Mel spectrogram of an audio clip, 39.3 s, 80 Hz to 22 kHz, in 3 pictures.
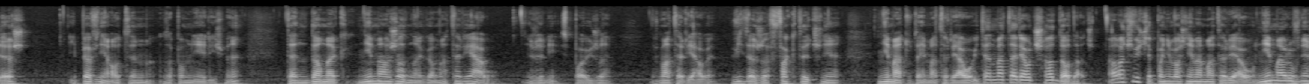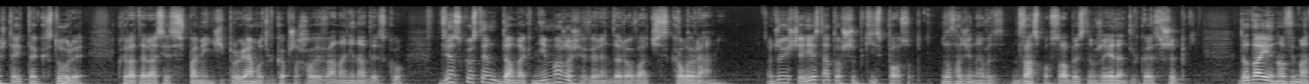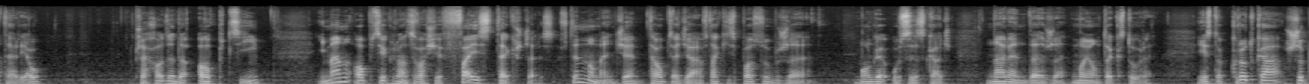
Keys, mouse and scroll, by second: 0.5 middle click, 5.0 click, 19.4 middle click, 22.3 middle click, 24.4 click, 28.1 click, 34.2 click, 38.4 Escape.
